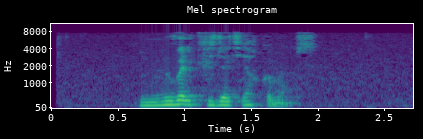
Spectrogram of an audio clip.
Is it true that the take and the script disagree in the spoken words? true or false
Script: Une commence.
true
